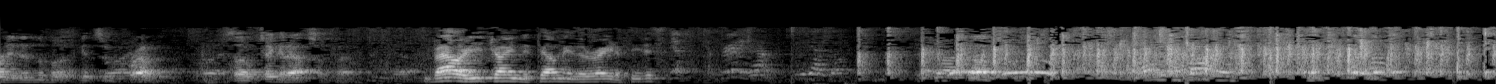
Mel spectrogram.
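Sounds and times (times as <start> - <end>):
speech: 0.7 - 7.0
audience applause: 8.8 - 14.9.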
